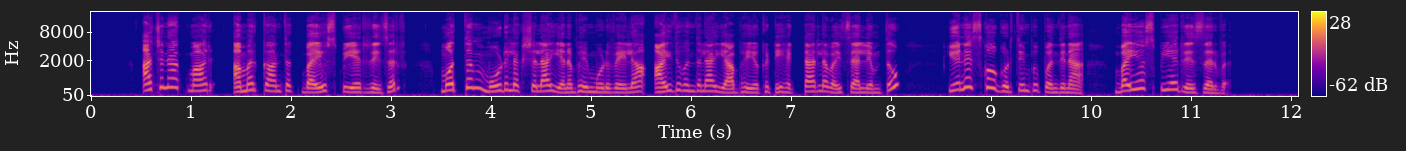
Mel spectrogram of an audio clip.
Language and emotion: Telugu, neutral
